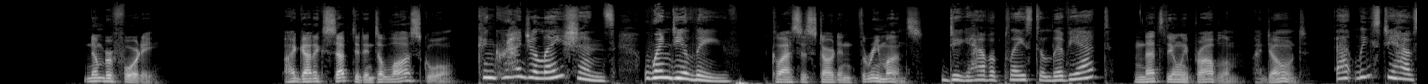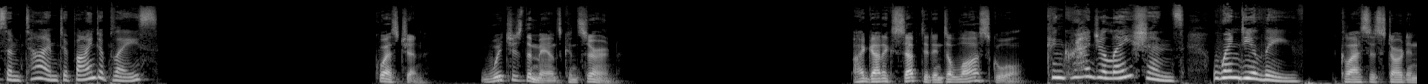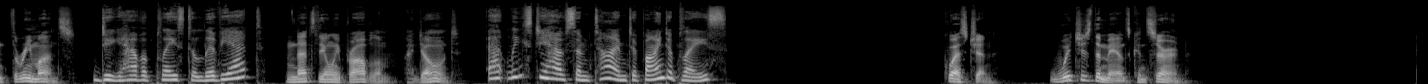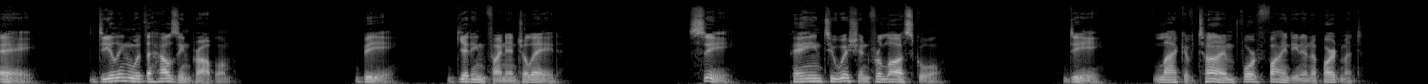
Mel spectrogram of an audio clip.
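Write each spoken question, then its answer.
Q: Which is the man's concern?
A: A: Dealing with the housing problem.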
